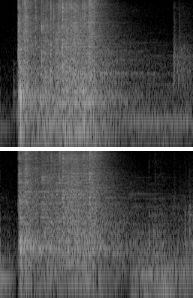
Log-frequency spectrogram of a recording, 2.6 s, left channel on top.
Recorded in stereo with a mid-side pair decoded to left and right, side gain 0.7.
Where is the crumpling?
50° left, 1.4 m.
